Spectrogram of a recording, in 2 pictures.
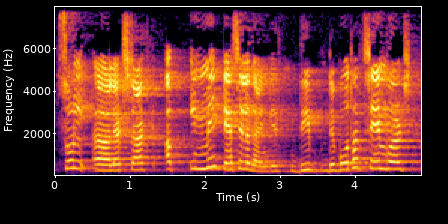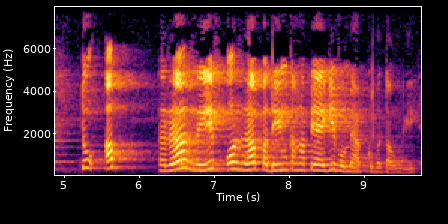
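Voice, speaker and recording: A school teacher with a high-pitched, expressive voice takes her time through a grammar lesson, explaining patiently and asking questions again and again. She mixes English phrases into her Hindi and draws out the example words. The room is echoey with a long reverb.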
